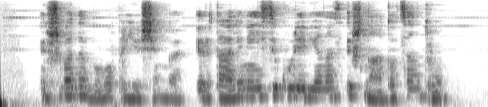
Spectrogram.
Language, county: Lithuanian, Marijampolė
